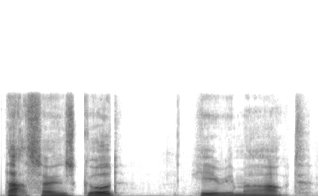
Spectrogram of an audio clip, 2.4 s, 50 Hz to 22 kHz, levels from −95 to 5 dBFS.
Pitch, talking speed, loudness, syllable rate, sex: 125 Hz, 125 wpm, -20 LUFS, 3.9 syllables/s, male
